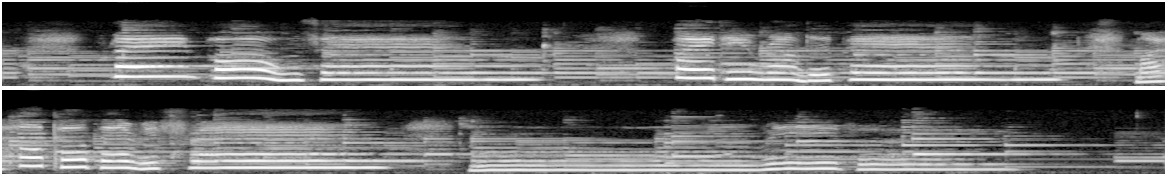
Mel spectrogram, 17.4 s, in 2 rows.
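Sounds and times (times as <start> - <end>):
person singing karaoke with a Brazilian accent: 0.8 - 4.0, 5.0 - 16.5.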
